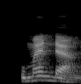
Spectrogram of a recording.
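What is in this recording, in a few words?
"kumandang", Malay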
